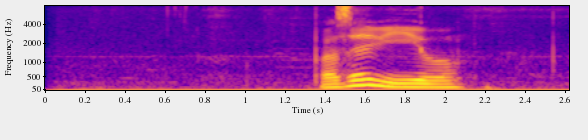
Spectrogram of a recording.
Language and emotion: Russian, neutral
